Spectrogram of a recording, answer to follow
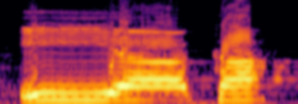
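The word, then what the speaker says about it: إِيَّاكَ: Iyyaka, seperti putus dia.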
